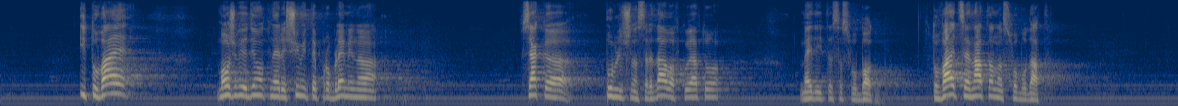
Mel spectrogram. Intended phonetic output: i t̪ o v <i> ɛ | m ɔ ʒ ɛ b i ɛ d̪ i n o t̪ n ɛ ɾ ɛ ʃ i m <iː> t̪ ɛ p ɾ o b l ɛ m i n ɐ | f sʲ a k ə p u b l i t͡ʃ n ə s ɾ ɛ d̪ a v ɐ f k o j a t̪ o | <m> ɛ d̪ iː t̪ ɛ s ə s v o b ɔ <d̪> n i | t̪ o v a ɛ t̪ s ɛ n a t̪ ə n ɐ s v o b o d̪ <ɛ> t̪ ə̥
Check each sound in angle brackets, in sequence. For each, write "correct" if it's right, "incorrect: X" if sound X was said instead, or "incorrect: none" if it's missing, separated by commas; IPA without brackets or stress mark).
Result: incorrect: a, incorrect: i, correct, correct, incorrect: a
